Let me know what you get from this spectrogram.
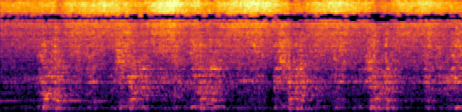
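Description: Chopped tomatoes and onions sizzling in hot oil in a large pot, with a ladle stirring them in repeated strokes.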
